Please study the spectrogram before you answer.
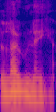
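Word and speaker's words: Lownie: I keep saying Lowney, and he's pronounced it Loney.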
